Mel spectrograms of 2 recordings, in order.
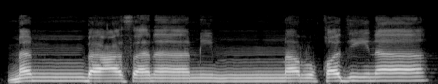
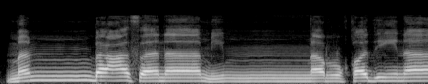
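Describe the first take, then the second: First: Slow chanted recitation, stopping fully on مرقدنا; recitation with full stop. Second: Slow chanted recitation with a short silent pause after مرقدنا, no breath; recitation with saktah. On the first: Teacher shows stopping and breathing, in slow chanted recitation. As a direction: chant it slowly and come to a real stop at مرقدنا. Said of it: "أن نقول هكذا". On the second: Teacher shows the brief pause, in slow chanted recitation. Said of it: "فيسكت قليلًا هكذا". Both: Shown as a demonstration.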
